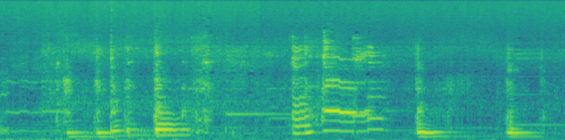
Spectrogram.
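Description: Guitar intro to a song on a home cassette recording: slow picked notes with a chord struck about every second or so.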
